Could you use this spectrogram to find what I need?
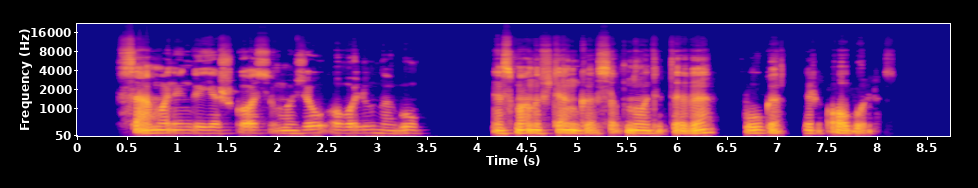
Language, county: Lithuanian, Vilnius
